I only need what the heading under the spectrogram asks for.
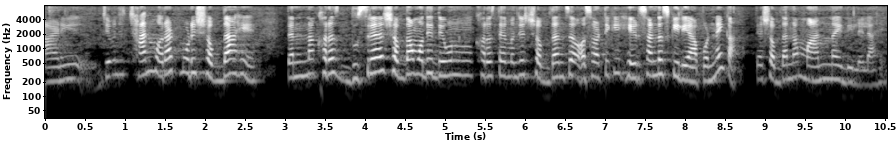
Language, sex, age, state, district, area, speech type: Marathi, female, 30-45, Maharashtra, Nagpur, rural, spontaneous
